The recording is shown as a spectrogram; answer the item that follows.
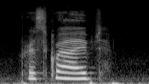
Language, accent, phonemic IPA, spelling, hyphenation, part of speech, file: English, US, /pɹəˈskɹaɪbd/, prescribed, pre‧scribed, verb / adjective, En-us-prescribed.ogg
- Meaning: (verb) simple past and past participle of prescribe; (adjective) Of a procedure, specified to a great degree of detail; established as following a strict procedure or set of rules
